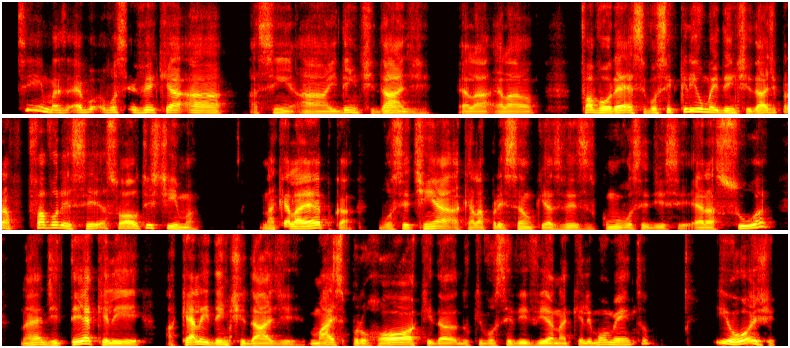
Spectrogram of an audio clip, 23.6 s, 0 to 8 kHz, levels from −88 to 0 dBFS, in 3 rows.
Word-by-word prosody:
Sim, 310 -6 -5
mas, 155 -6 -2
eh - - -5
eh - - +3
vo 170 +3 -5
você 165 +1 -5
vê 160 +1 0
que 170 - -3
a 155 - +4 0.4
a, - - -21 0.2
assim, 125 -3 -6
a 115 -3 -3
identidade, 110 - -1 0.3
ela 110 0 -3
ela 115 -2 -3 0.4
favorece 145 -5 +4
você 135 -2 0
cria 200 +2 +1
uma 175 -4 +2
identidade 130 -1 0
pra - - -1
fa - - -18
favorecer 190 -8 0
a - - -8
sua 85 - 0
autoestima. 130 - -1 0.6
Naquela - - +3
época, - - +4 0.2
você 110 +5 -3
tinha 150 +4 +1
aquela 110 -1 -3
pressão 120 0 -3
que, 110 - -7
às 100 -3 -3
vezes, 100 -2 -5
como 120 +3 -4
você 110 0 -5
disse 100 0 -7
era - - +1
sua, 265 - +1 0.3
né, 135 +7 -1
de 120 -3 -3
ter 160 +10 +5
aquele 125 - +2 0.2
aquela 175 - +3
identidade 110 -8 0
mais 120 +5 +1
para 120 -2 -4
o - - -1
rock 130 +2 +4
da 105 -2 0
do 100 +1 -9
que 115 - -10
você 110 +3 -4
vivia 120 +1 0
naquele 110 +1 -4
momento, 145 - -3 0.6
e - - +2
hoje, 410 +5 +5
125 Hz, 150 wpm, -23 LUFS, 110-150 Hz, 0.6 s, ter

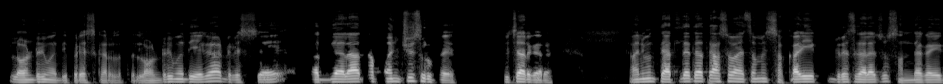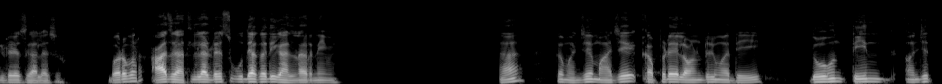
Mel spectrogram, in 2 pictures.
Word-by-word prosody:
लॉन्ड्रीमध्ये 105 -2 0
press 95 -3 -3
करायला, - - -7
तर - - -11
लॉन्ड्रीमध्ये 115 +7 0
एका 145 +5 +3
ड्रेसचे 110 +1 -2
सध्याला 120 +4 +3
आता 140 +2 +2
₹25 135 -5 0
आहेत, 95 - -8 0.5
विचार 125 +2 +5
करा! 100 -3 0 0.8
आणि 125 +3 +1
मग 140 - +1
त्यातल्या 135 +3 +4
त्यात 145 0 +3
असं 140 +2 -1
व्हायचं, 135 0 +2
मी 135 - -1
सकाळी 125 0 +3
एक - - -3
ड्रेस 120 0 -2
घालायचो, 115 +3 +3
संध्याकाळी 105 -1 -1
एक 100 -2 -2
ड्रेस 100 -2 -2
घालायचो, 85 +1 -5 0.5
बरोबर? 125 +8 +1 0.2
आज 120 0 +5
घातलेला 115 +2 +3
ड्रेस 120 +4 -2
उद्या 125 0 +3
कधी 125 0 +2
घालणार 100 -2 0
नाही 100 0 -6
मी. 95 - -12 1.6
हां. 125 +7 -1 0.4
तर - - -3
म्हणजे 105 +4 -3
माझे 115 +5 -1
कपडे 115 +2 +1
लॉन्ड्रीमध्ये 105 -1 -3 0.5
2-3 130 +1 0 0.3
म्हणजे 115 +4 -4
115 Hz, 145 wpm, -23 LUFS, 105-130 Hz, 1.6 s, विचार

